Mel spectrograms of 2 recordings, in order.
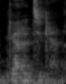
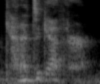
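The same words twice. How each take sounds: First: Softer self-scolding. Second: High, whispered, hammed-up teary plea of "Get it together"; mock tearful whisper. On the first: Pretend. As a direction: mutter "Get it together" quietly to yourself. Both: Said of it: "I'm so emotional".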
